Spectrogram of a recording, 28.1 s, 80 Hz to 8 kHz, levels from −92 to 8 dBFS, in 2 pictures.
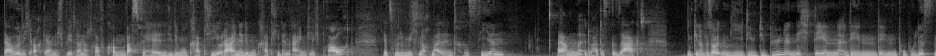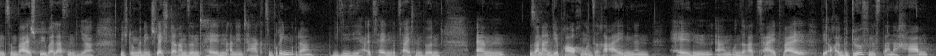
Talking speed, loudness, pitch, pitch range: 175 wpm, -19 LUFS, 195 Hz, 180-210 Hz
